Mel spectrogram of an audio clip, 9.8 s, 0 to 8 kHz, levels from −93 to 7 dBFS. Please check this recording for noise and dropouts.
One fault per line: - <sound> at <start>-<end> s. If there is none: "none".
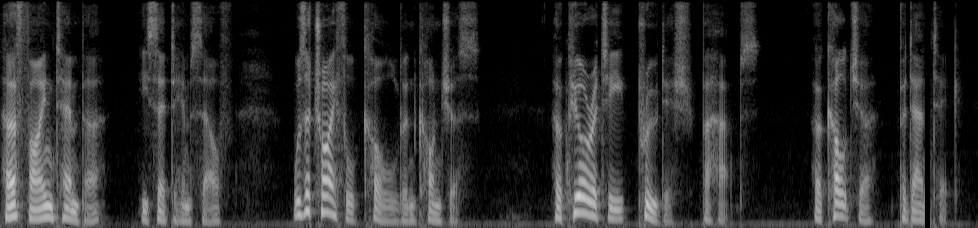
- dropout at 9.2-9.3 s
